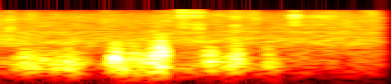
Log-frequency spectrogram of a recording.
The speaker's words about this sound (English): It's a terrible day for it, though. As you can probably hear, it's pouring with rain.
